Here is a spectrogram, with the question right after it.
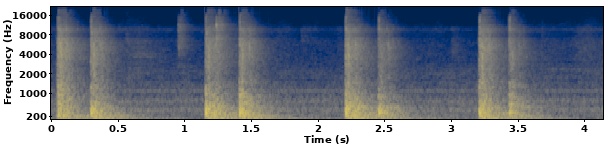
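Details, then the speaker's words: Imitated normal heart sounds, S1 and S2, about 57 a minute; the first sound is longer and the second is shorter and drier, from semilunar valve closure. "Cuál es más Seco de los dos el segundo el segundo es un ruido más seco corto y seco"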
